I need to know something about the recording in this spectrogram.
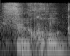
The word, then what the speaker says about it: Füllkrug: Comment ça se prononce Füllkrug. Füllkrug, Voilà. Füllkrug, je crois en allemand.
